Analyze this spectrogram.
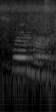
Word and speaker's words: primer: One primer, and it looks like primer, but it's pronounced primer in this case.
